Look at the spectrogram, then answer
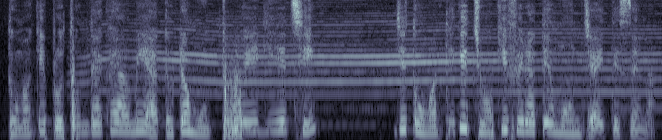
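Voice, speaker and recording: A man plays a humble young husband in a cartoon. His voice is high for a man and mellow, with a tender, earnest, adoring manner. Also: natural voice. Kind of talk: Bengali cartoon story dialogue.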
